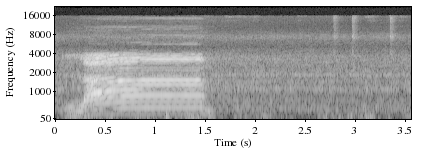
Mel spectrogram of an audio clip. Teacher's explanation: তারপরে আমরা আসি লাম, লাম, লাম হচ্ছে নয় আট নম্বর মাখরাজ, আট নম্বর মাখরাজ জিব্বার আগার কিনারা সামনের উপরে দাঁতের মারির সঙ্গে লাগাইয়া উচ্চারণ হবে লাম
